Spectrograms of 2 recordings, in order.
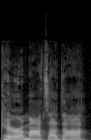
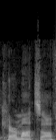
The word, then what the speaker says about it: Karamazov: We did the Brothers Karamazov recently, and the professor corrected me because I totally butchered the name. I was like, Karamazov.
